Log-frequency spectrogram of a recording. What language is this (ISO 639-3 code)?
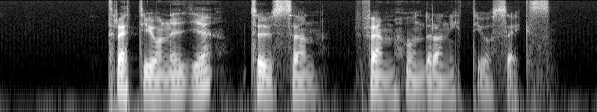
swe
